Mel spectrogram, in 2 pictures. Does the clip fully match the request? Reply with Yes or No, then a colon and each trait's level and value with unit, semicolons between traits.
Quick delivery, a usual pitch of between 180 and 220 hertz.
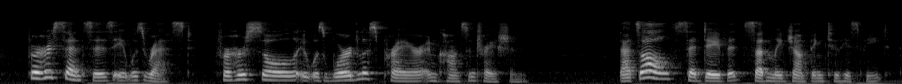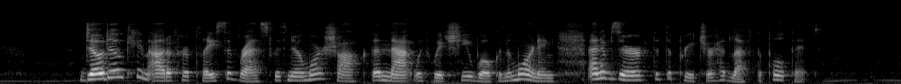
No: average, 180 wpm; high, 190 Hz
